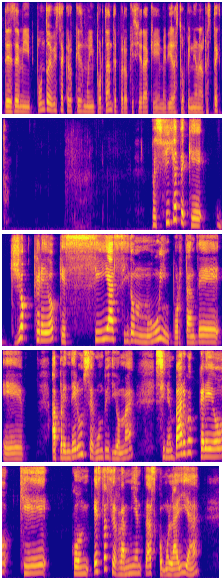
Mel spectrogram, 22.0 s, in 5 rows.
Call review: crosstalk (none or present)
none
